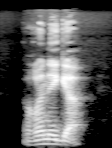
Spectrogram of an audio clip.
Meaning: renegade
- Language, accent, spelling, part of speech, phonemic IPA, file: French, France, renégat, noun, /ʁə.ne.ɡa/, LL-Q150 (fra)-renégat.wav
